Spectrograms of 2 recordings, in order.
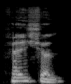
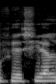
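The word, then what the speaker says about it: facial: এবার উদাহরণ হিসেবে দেখো ফেইশাল ফেইশাল, এটা কিন্তু ফেসিয়াল নয়, শিয়াল বলবো না, এটাকে বলবো সল।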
